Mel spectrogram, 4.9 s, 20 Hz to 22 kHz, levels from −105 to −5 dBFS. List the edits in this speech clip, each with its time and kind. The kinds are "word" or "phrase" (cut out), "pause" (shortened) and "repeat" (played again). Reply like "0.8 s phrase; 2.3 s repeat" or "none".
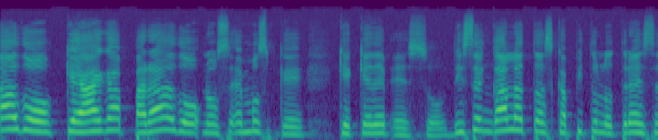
1.5 s word; 2.0 s word; 2.9 s word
